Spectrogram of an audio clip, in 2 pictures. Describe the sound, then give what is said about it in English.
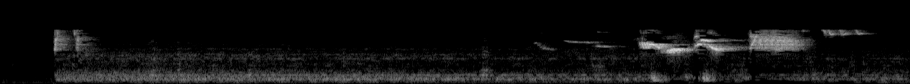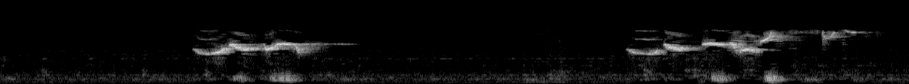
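A blackbird sings three rich, fluting phrases separated by pauses of a few seconds, clear, after a low background rumble fades out at the start. “Let's finish just with some blackbird song.”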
